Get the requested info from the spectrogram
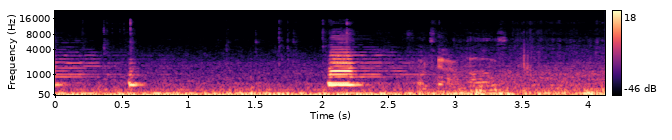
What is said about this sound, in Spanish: Vamos a la bocina.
